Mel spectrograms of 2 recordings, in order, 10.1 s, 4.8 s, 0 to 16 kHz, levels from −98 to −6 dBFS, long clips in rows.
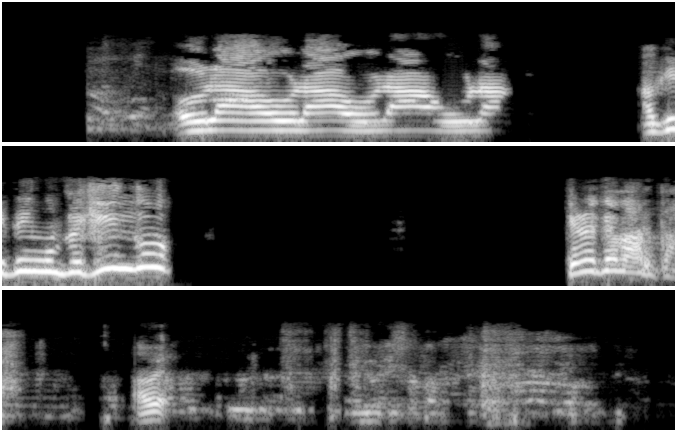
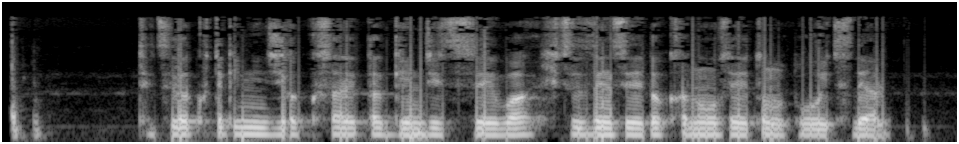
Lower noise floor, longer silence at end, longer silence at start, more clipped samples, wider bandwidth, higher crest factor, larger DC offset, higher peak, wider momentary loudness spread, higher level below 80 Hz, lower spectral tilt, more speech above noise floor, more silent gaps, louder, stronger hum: first, under -90 dBFS vs -59 dBFS; first, 0.5 s vs 0.35 s; first, 0.65 s vs 0.05 s; neither; second, 7.4 kHz vs 11.5 kHz; about the same, 14 dB vs 18 dB; neither; first, -2 dBFS vs -10 dBFS; first, 24 LU vs 4 LU; second, -62 dBFS vs -48 dBFS; about the same, -5 dB/octave vs -6 dB/octave; first, over 76 dB vs 34 dB; first, 2.55-3.17 s, 4.31-5.30 s, 5.38-6.17 s, 7.14-7.21 s vs none; first, -12 LUFS vs -26 LUFS; neither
